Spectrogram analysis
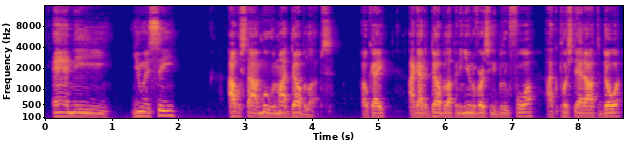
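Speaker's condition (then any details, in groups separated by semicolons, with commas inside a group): No condition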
